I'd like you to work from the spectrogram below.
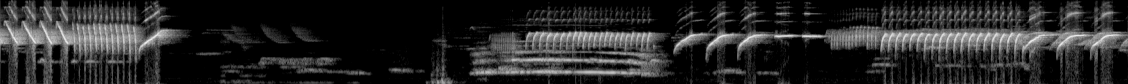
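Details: Canary song for training young canaries: a buzzy trill, a quiet pause with one soft thump, then a harsh layered buzz, quick chirps and a rapid rolling trill.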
